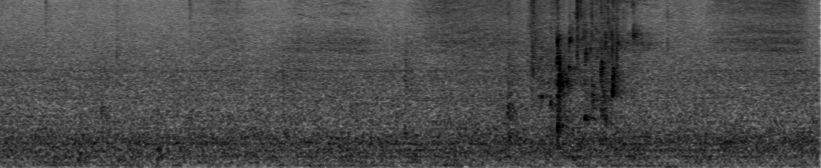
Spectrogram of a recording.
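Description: Wet clay squelching under a potter's hands on a spinning wheel as the rim is pressed down and compressed: a faint steady hiss, then a short run of wet squishes and clicks about five to six seconds in.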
